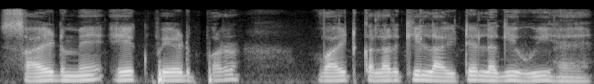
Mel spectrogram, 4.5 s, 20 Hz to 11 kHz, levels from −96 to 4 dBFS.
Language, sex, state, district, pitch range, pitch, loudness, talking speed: Hindi, male, Uttar Pradesh, Shamli, 120-130 Hz, 125 Hz, -17 LUFS, 160 wpm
